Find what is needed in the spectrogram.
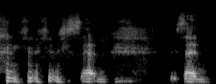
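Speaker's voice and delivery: normal talking voice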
